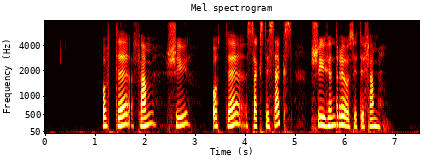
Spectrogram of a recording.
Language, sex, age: Norwegian, female, 25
